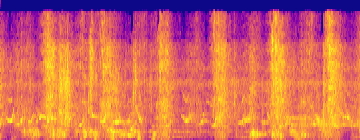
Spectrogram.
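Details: Native chickens of a rooster-and-hen flock: rapid, irregular low clucking, about four notes a second, with a few brighter squawk-like notes and faint higher peeps in the background.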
